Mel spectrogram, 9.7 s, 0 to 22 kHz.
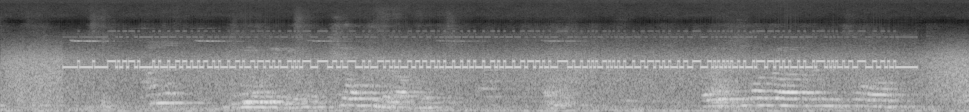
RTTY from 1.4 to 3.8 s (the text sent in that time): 70277 49509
